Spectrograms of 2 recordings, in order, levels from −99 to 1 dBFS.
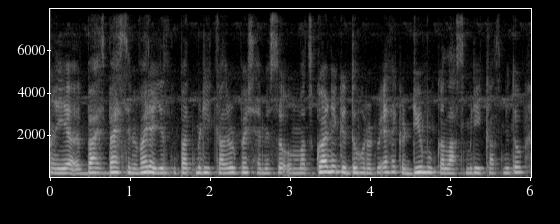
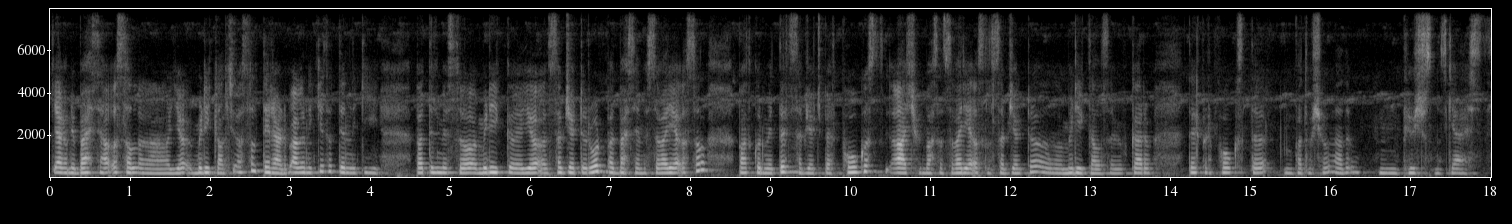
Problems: constant background noise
